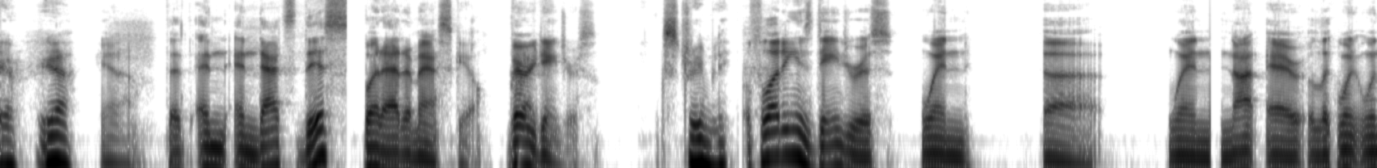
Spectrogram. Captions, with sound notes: Yeah. You know that. And that's this. But at mass scale, very dangerous. Extremely flooding is dangerous when [UH] When not like when,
